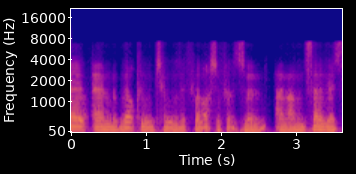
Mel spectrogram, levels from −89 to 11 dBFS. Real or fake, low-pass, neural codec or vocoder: fake; 7.2 kHz; codec, 16 kHz, 0.5 kbps, FreqCodec, smaller model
